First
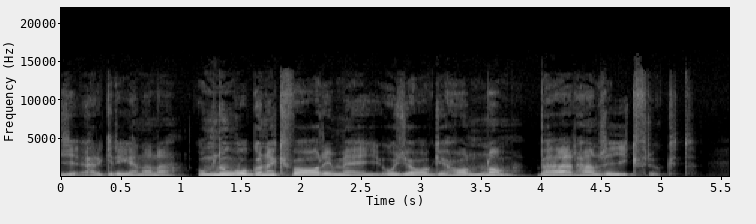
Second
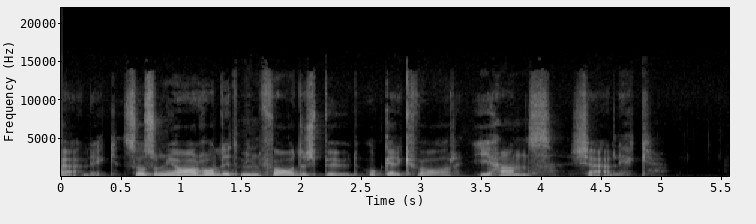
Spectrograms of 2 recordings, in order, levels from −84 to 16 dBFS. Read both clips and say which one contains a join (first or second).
first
